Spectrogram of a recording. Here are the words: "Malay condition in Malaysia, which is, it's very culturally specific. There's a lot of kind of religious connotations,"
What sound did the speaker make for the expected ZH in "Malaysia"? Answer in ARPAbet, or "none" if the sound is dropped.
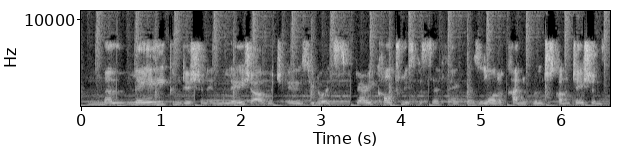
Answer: ZH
